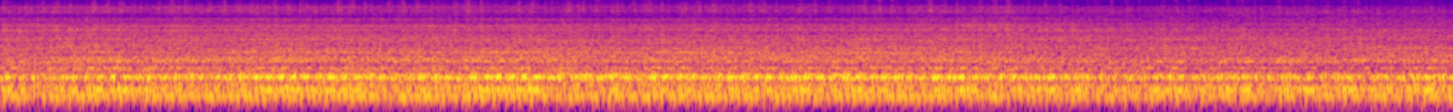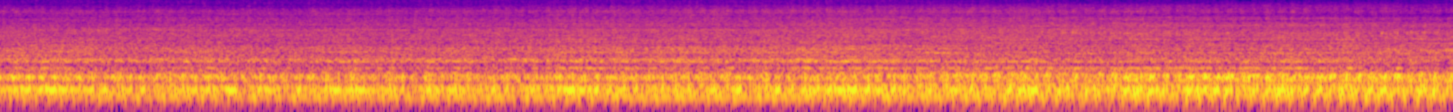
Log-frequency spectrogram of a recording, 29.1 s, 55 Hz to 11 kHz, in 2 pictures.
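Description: The 1980 Chevrolet El Camino's 5.0 L V8, breathing through Hooker Competition headers, idling steadily.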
